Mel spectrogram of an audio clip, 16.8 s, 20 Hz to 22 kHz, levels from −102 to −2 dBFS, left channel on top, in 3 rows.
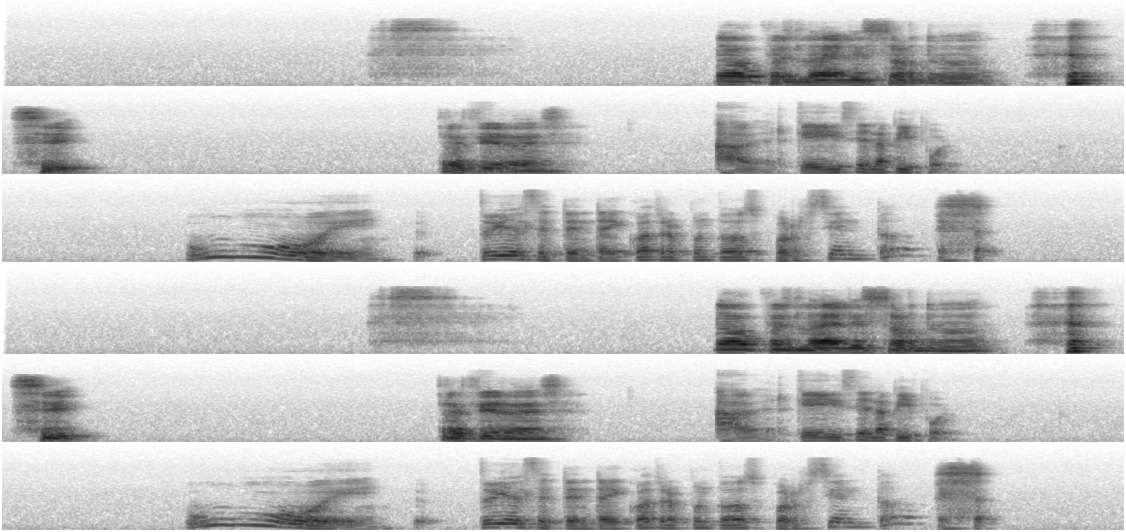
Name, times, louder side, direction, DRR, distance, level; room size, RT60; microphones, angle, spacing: voice 1, 3.6-6.0 7.8-8.4 15.9-16.1, right 3 dB, 40° right, 0.8 m, -21 dB
voice 2, 9.2-10.3 12.1-13.2 13.6-16.1, left 1 dB, 5° left, 0.6 m, -29 dB
2.7 x 2.6 x 3.0 m
head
